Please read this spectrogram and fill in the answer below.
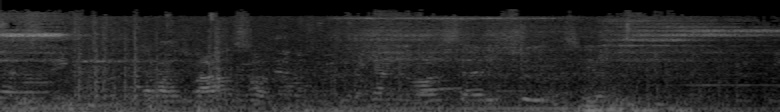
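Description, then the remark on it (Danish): A steady, low rumbling drone fills the space inside a moving train carriage on the way home, with faint murmuring voices in the background throughout. “På vej hjem i toget tænker jeg på alt det, jeg har hørt.”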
